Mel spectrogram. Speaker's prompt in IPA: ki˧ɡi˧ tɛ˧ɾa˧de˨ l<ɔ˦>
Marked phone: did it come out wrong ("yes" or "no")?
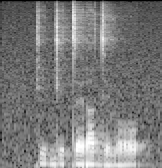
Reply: yes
